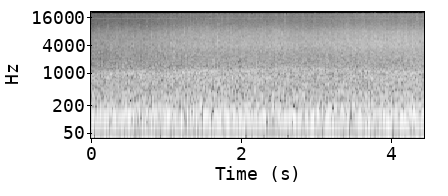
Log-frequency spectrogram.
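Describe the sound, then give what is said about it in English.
Strong wind blows at a volcano covered by a thick black cloud, in a steady, heavy roar, thick with low rumble and unbroken for the whole stretch, with no voices heard. “There's a strong wind and a thick black cloud is covering the volcano.”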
